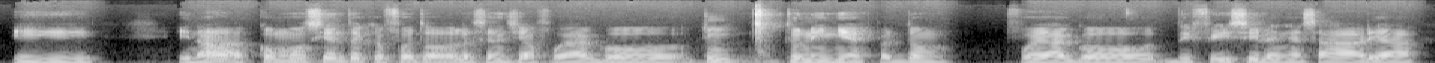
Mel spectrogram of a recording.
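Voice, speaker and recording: Guy hosting a podcast, kinda higher voice, encouraging, asks questions to guide. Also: fairly even intonation, moderate pace, darkish tone. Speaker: podcast host. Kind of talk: casual interview.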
